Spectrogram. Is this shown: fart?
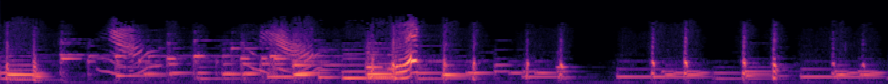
no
